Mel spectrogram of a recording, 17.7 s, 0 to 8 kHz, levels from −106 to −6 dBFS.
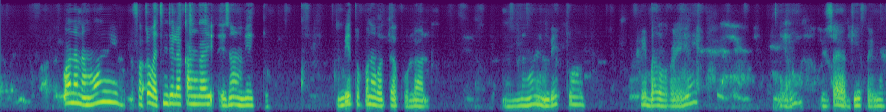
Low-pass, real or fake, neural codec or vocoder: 7.2 kHz; fake; codec, 16 kHz in and 24 kHz out, 1 kbps, XY-Tokenizer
